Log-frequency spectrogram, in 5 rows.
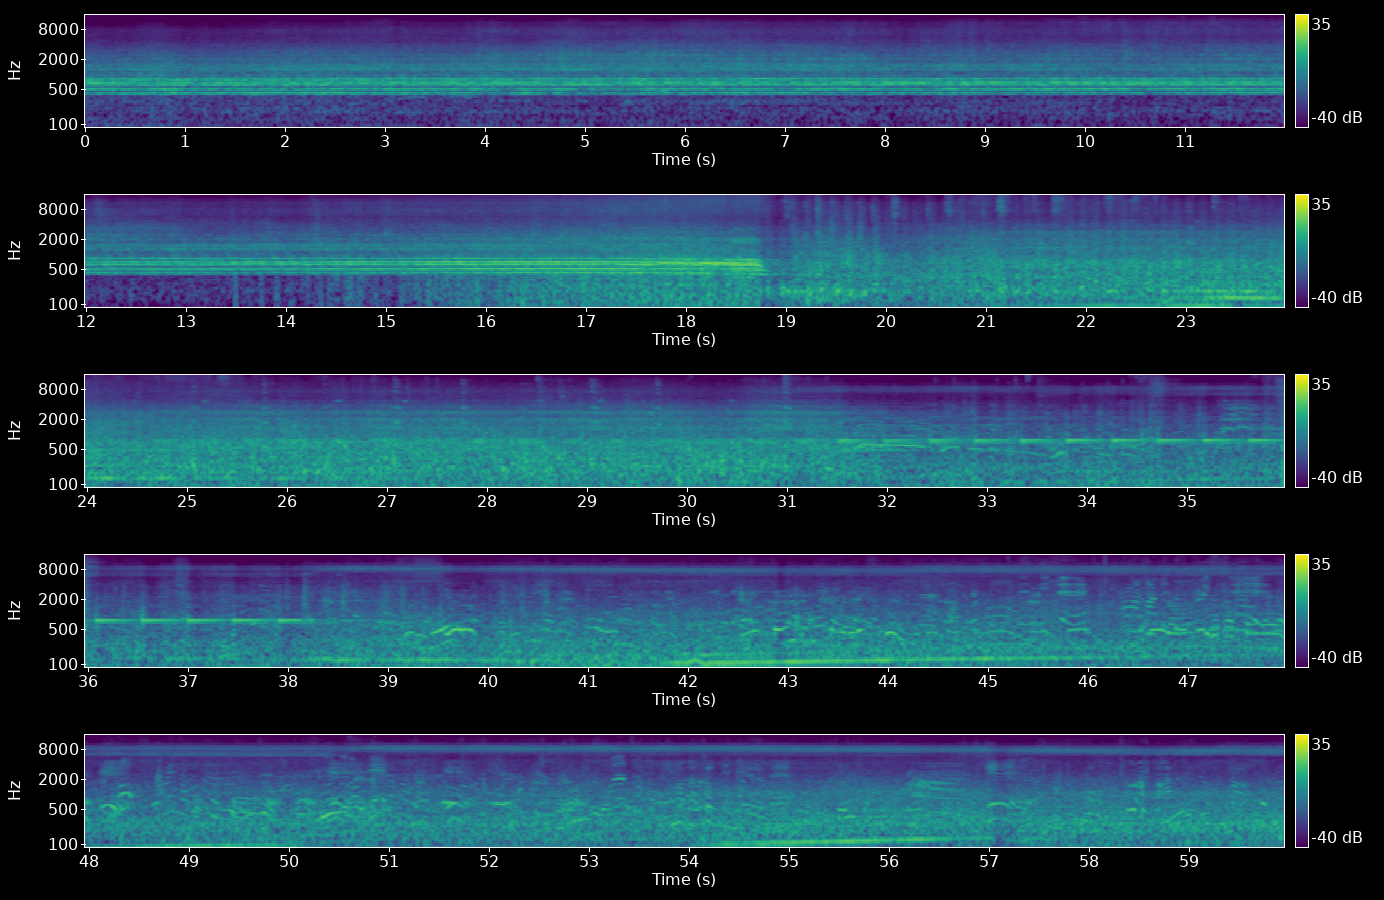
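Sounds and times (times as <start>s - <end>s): steam whistle blast: 0.0s - 19.0s
train rushing past: 0.0s - 59.9s
locomotive engine running: 8.0s - 59.9s
wheels clattering on rails: 18.7s - 59.9s.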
